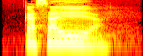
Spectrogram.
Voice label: "cassaoa", dialettu

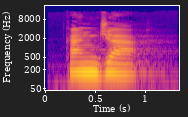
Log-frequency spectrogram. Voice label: "cangia", dialettu

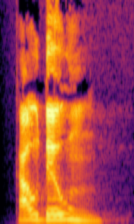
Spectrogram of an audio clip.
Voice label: "caudeun", dialettu

